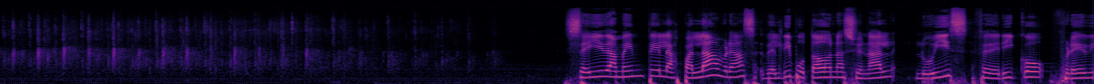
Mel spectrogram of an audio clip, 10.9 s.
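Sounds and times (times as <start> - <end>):
applause for honorees: 0.0 - 5.1
speech: 5.8 - 10.9.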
